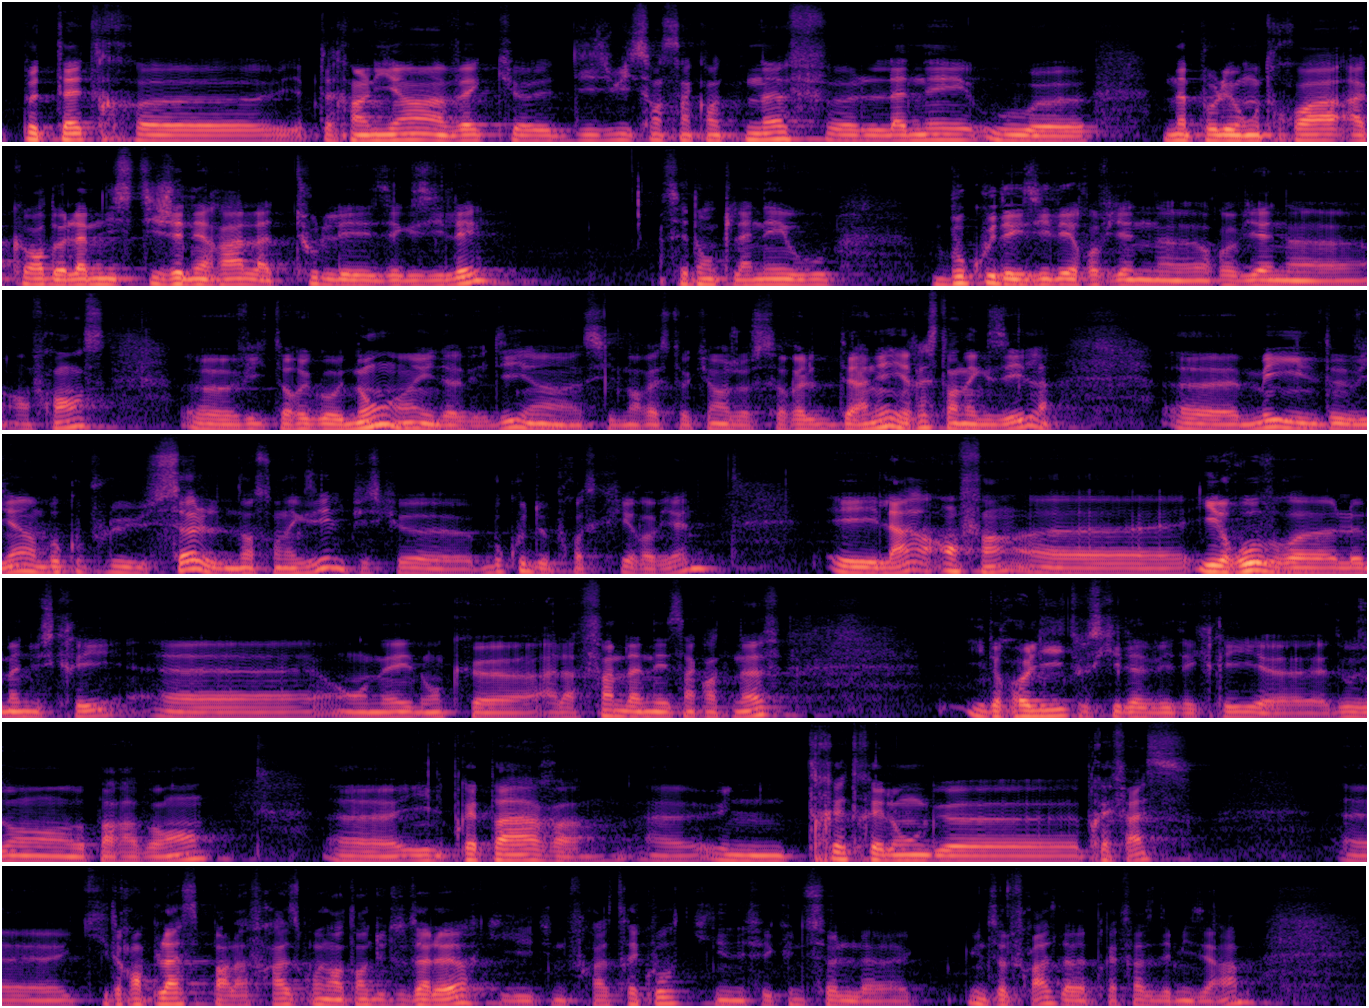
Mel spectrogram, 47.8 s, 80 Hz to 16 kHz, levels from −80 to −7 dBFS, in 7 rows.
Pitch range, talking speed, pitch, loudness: 95-115 Hz, 180 wpm, 105 Hz, -33 LUFS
